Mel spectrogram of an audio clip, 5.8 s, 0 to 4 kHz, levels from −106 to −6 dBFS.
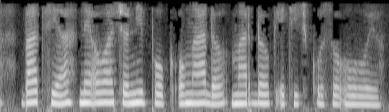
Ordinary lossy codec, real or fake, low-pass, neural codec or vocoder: MP3, 16 kbps; fake; 3.6 kHz; codec, 16 kHz, about 1 kbps, DyCAST, with the encoder's durations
